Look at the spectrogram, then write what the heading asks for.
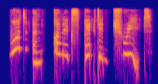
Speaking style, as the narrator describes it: exclaimed Mrs

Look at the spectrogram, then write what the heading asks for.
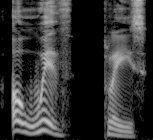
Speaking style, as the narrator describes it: said Ford

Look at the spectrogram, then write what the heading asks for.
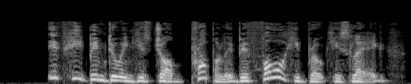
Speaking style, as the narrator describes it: Elaine Maguire said harshly

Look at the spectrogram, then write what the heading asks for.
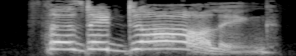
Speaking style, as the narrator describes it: cried Cordelia

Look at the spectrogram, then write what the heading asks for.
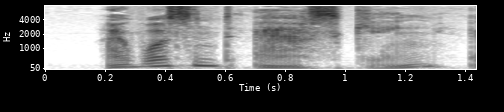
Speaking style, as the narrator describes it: Egwene muttered into her cloak

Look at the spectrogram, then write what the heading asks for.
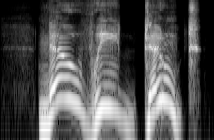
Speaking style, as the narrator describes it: exclaimed Magic Thighs in irritation

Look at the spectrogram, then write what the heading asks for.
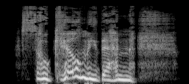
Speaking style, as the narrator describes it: choked

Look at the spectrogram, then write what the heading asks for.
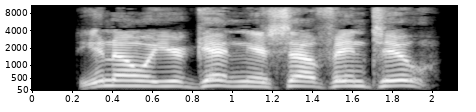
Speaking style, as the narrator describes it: Porter shouted back

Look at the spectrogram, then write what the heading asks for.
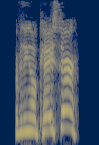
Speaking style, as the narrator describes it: someone called out

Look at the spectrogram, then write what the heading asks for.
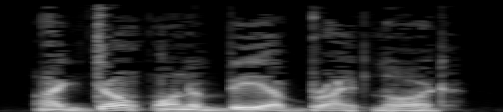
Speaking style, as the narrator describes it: Kaladin snapped, perhaps more harshly than he should have

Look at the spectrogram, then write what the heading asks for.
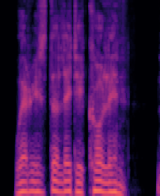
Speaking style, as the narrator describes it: the voice demanded, speaking Alith with a strange accent

